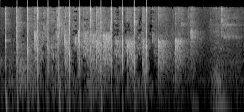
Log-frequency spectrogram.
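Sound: audience applause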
